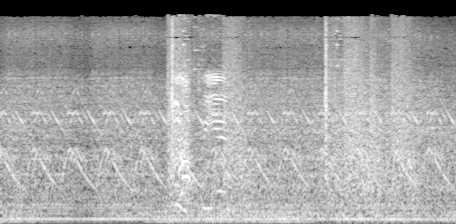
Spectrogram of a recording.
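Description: A wailing police siren in a video game, police in pursuit after a car was taken, sweeps up and down repeatedly over a steady low engine drone, with a couple of brief sharp bursts cutting through midway; loud and continuous, no speech.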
